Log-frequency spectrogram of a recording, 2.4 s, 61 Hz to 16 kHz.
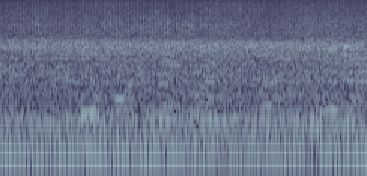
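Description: Two modified cars idling at a start line, an Infiniti Q50 with its VR30 twin-turbo V6 and a BMW 440 with its B58 turbo straight-six: a steady, even engine sound with no revving.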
